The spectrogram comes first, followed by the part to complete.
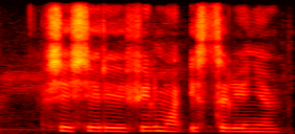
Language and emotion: Russian, neutral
